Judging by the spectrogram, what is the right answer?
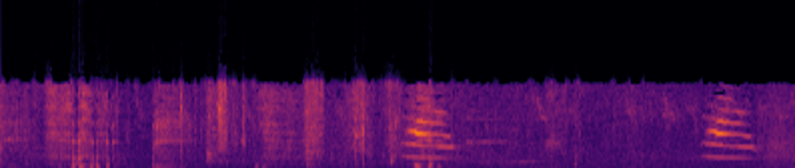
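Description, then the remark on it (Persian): A hungry cat meows a few times while being fed kebab, short rising cries spaced apart, over a low steady background hum with occasional shuffling sounds. “آخه گربه ها رو یه ذره بهش قضا بدیم.”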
